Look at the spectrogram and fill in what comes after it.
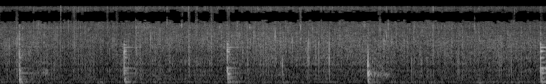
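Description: Green beans sizzling in hot vegetable and olive oil in a pot as they are stirred with a wooden spatula. A steady hiss is broken by five sharp knocks of the spatula against the pot, about one a second, the last the loudest.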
